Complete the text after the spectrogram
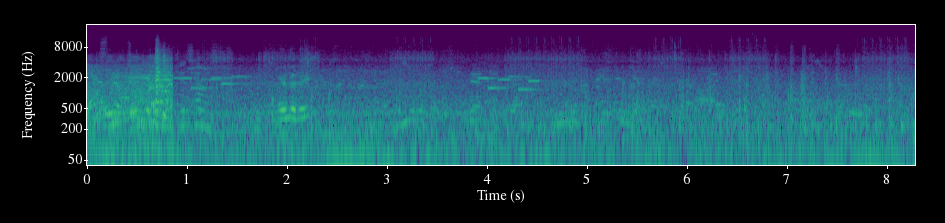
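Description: Footsteps shuffle on pavement as a group walks.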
